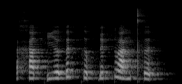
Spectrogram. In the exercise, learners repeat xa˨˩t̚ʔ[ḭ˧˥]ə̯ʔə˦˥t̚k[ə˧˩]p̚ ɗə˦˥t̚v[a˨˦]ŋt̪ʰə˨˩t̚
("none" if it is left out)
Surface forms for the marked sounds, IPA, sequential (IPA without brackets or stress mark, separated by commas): i˨˦, ə˨˩, a˨˦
